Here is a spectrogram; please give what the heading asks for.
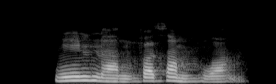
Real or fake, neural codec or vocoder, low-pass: fake; autoencoder, 22.05 kHz, a latent of 192 numbers a frame, VITS, trained on one speaker; 7.2 kHz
